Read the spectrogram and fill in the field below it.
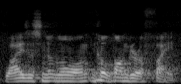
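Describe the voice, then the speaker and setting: A man giving a live lecture on a board game to a class, energetic and quizzing students with questions. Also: on the high side, quick pace, a crowd in the background, low-quality recording. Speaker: go teacher.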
